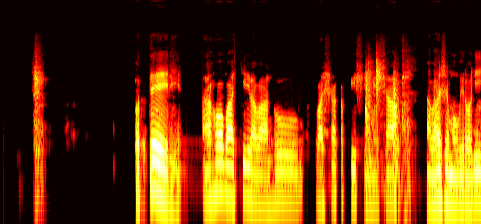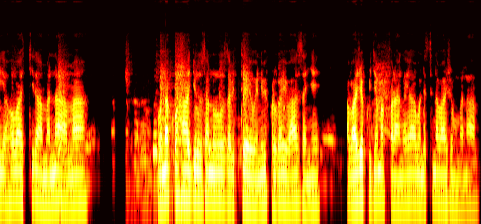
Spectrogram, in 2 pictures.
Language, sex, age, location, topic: Kinyarwanda, male, 18-24, Musanze, finance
